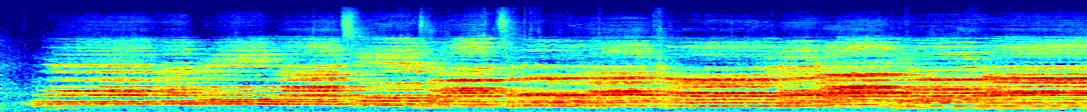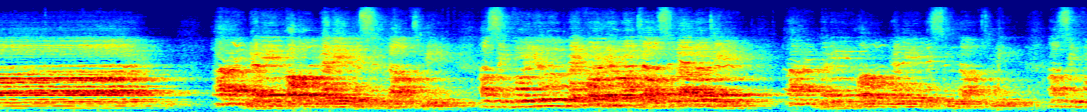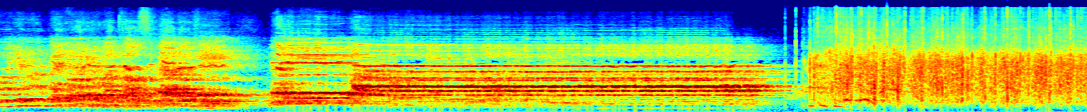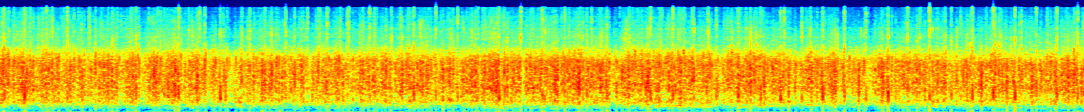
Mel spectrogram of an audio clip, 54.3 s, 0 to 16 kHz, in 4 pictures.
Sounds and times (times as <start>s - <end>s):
Crowd: 36.8s - 54.3s
Applause: 37.0s - 54.3s.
